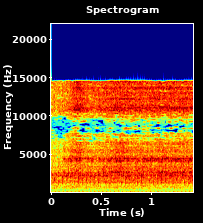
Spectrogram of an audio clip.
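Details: Mitsubishi L200 diesel idling steady and even after the steering pump noise fix (new hose), no whine or groan from the power steering pump; runs clean and healthy.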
